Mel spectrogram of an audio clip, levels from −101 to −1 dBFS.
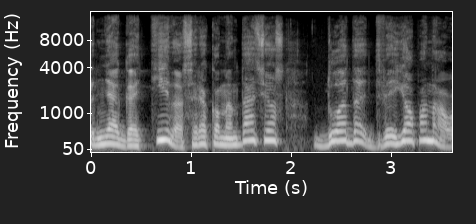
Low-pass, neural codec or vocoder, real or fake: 14.4 kHz; none; real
